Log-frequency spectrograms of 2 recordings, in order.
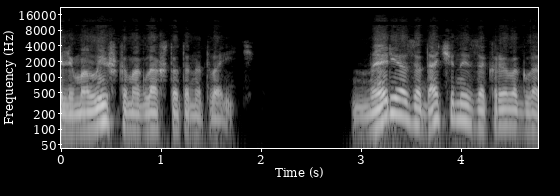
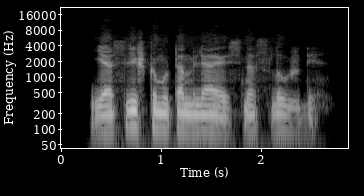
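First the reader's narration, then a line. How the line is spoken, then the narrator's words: Sighed. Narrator (Russian): вздохнула Мэри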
